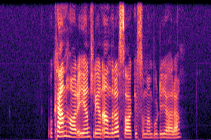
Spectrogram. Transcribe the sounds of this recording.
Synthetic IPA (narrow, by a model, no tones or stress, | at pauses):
ʔɔkhanːɦaɾɛjɛnt̪ʰlɪɡənʔand̪ɾasɑːkəʂɔmːanbuːɖəjœːɾa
